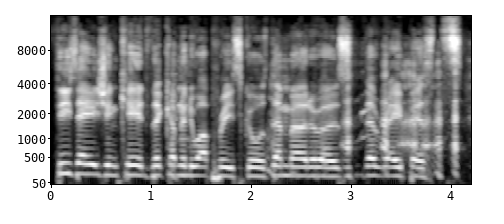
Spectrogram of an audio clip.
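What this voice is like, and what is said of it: Imitates another person's voice. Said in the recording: “I did not know that you did a Trump. I'm actually very impressed right now. ... doing an impression ... It's pretty decent.”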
